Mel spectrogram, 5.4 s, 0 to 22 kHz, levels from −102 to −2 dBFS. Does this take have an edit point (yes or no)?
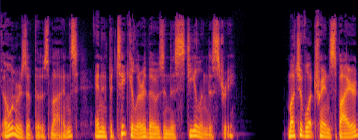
yes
